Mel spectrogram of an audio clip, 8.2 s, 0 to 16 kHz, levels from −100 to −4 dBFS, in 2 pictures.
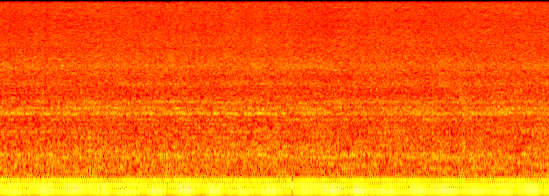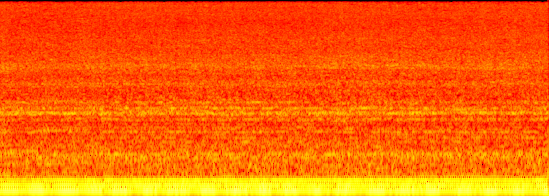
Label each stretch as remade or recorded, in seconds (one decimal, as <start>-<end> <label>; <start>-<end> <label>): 0.0-0.4 recorded; 0.4-0.9 remade; 0.9-2.2 recorded; 2.2-4.9 remade; 4.9-8.2 recorded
